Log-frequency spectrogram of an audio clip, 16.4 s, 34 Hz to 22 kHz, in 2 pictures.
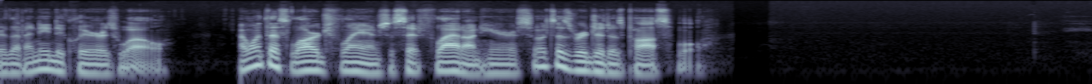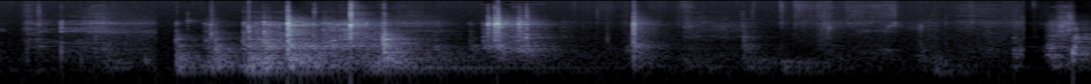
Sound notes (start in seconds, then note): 10.2 metal clanking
